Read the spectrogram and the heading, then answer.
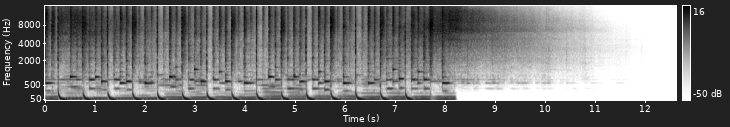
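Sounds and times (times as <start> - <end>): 
glitch groove music: 0.0 - 8.3.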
